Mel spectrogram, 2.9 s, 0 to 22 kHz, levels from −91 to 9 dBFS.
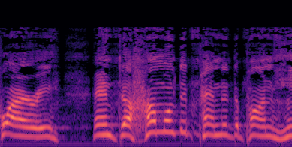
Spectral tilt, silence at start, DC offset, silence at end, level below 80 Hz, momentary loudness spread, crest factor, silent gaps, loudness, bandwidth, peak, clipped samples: -5.5 dB/octave; 0 s; under 0.1%; 0 s; -64 dBFS; 10 LU; 18 dB; none; -25 LUFS; 11.5 kHz; -8 dBFS; under 0.1%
